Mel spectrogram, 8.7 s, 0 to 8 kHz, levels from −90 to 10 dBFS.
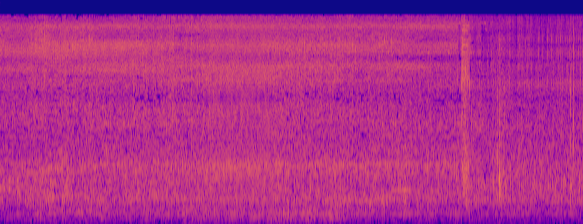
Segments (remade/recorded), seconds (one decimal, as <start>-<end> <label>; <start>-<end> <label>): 0.0-3.1 recorded; 3.1-4.1 remade; 4.1-8.7 recorded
